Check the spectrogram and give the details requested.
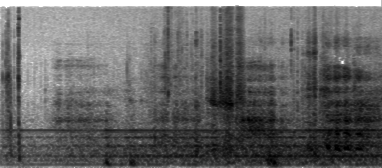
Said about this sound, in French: Vous entendez sa respiration? Il est angoissé. Ça y est, il saisit. Je crois qu'il va réussir à arracher la baguette. Regardez. Vous entendez sa respiration angoissée?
